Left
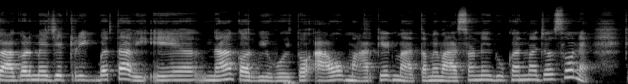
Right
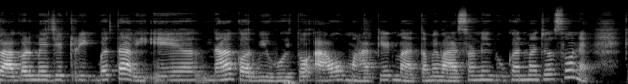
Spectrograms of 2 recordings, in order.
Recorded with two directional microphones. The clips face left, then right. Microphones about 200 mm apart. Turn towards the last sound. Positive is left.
turn(degrees=45)  # may be behind; listen again after turning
